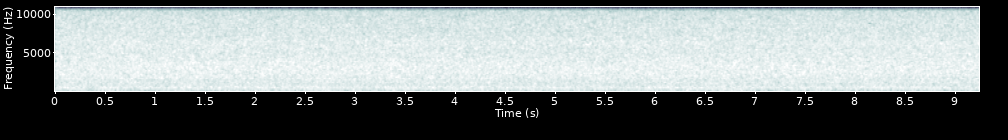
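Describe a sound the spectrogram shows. A small waterfall splashes steadily onto rocks.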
